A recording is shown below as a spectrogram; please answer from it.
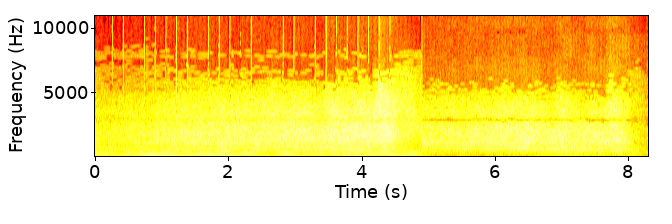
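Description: Car engine running and road noise as a car drives along at speed, over background music with a regular ticking beat. About five seconds in the sound changes abruptly to a quieter, steadier engine hum.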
